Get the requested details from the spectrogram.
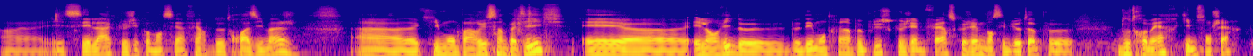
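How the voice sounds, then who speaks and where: A man's voice: lowish voice, moderate pace, darkish tone. A man from French Guiana, a nature photographer, talking casually in an interview with many fillers and restarts.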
